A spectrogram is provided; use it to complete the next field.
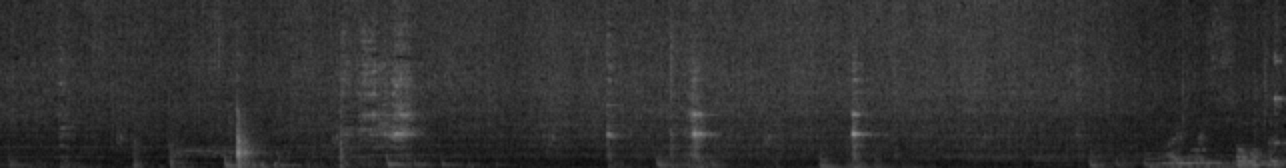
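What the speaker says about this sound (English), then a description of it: "Stir that around a little bit." Chickpeas and potatoes stirred in a pot of Kerala-style vegetable stew with pumpkin, a close frying sizzle under repeated scraping and clinking strokes of a spoon, no talking.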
